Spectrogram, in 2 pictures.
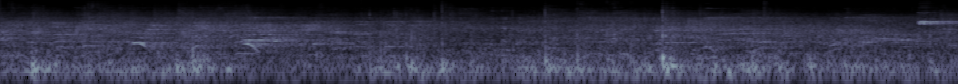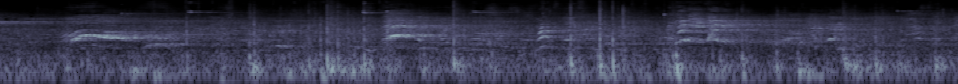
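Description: Futsal ball being kicked and bouncing on a hardwood gym floor: irregular thuds, with players and spectators calling out in a large indoor gym.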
